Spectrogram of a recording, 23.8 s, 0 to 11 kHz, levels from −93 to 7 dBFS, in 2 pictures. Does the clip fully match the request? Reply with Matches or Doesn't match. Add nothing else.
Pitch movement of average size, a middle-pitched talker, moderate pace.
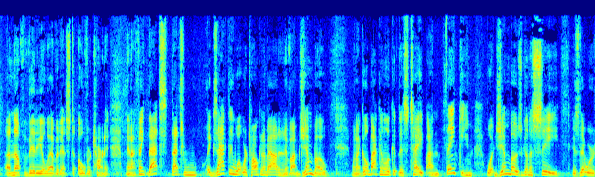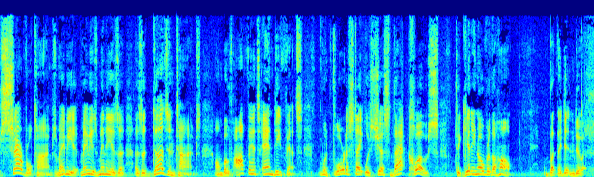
Doesn't match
